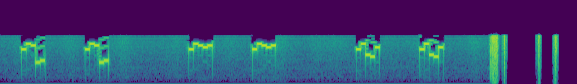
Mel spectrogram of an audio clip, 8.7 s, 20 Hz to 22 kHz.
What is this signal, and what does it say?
Five-tone selective call (ZVEI), heard as quick runs of five tones, tones of about 70 ms. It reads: 88012 88012 88090 88090 88549 88549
